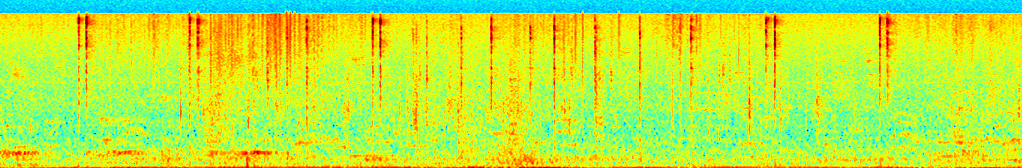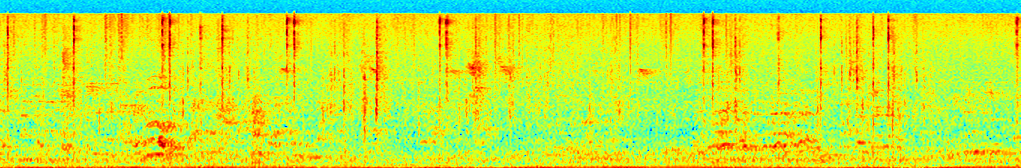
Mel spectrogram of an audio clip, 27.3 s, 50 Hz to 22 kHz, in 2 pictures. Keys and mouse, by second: 0.9-3.3 drag, 3.3 middle click, 3.4 click, 3.7 middle click, 4.9-6.1 middle drag, 7.0-8.6 middle drag, 8.7 middle click, 9.5 middle click, 10.1-13.4 drag, 13.6-15.4 middle drag, 16.1 middle click, 16.5 middle click, 16.9-18.3 middle drag, 18.3 ctrl+z, 22.7-24.6 middle drag, 26.8 right click, 27.0-27.2 middle drag.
